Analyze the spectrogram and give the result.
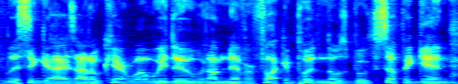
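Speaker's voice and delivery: put-on heavy Chicago accent. Retelling what a volunteer said at teardown, in Tom Newsom's heavy Chicago accent. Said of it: "the fucking big heavy Chicago accent".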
